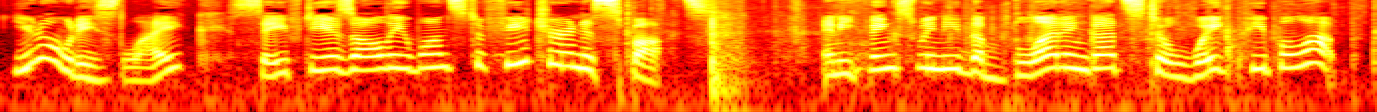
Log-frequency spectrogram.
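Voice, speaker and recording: A woman's voice: high voice, sing-song, normal speed, a bit bright, a little hiss or hum. A woman playing a haunted but level-headed radio station worker in an audio drama. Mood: concerned, insistent. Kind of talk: radio drama acting and first-person narration.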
